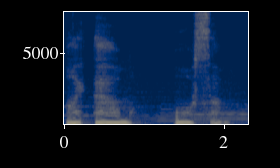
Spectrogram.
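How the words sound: It is said softly, with quiet gentle certainty. "with gentle knowing"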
